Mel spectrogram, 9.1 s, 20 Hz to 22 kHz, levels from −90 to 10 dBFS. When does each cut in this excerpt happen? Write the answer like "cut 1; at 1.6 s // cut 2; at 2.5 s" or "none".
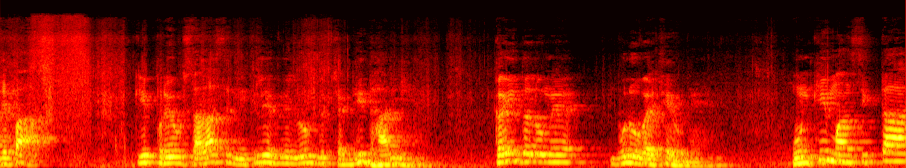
none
